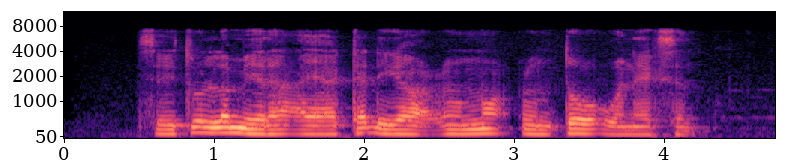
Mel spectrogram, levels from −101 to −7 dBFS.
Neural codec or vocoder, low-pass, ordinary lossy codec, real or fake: none; 7.2 kHz; none; real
